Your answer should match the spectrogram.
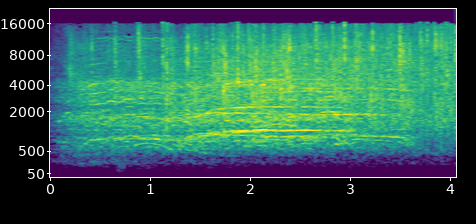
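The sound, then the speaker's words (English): A crowd applauds steadily, a dense wash of many hands clapping that swells quickly, holds at a strong level for a few seconds, then eases slightly toward the end. No one speaks. “I went for it and people applauded.”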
